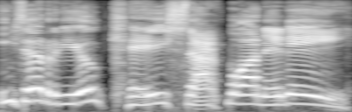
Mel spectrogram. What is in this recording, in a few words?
just you wait, Welsh; speech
